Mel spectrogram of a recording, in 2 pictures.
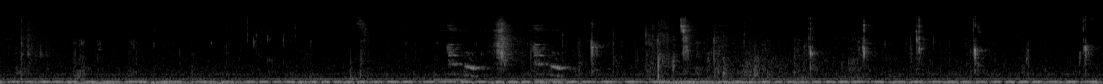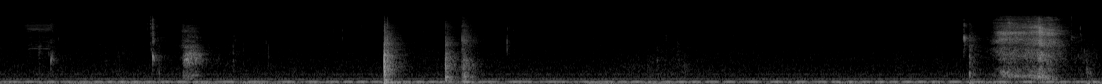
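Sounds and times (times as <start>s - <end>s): low steady hum: 0.0s - 22.0s
person chewing: 0.2s - 4.2s, 5.8s - 7.2s, 7.9s - 11.7s
wet mouth clicks: 8.1s - 11.7s.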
